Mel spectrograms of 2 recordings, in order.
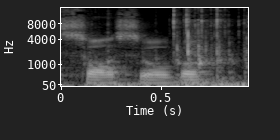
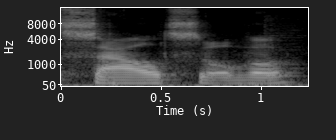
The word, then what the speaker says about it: Soul Silver: How could you not love heart gold and soul silver? Funnily enough, when I was a kid and couldn't fucking pronounce anything, I called it Sal Silver instead of Soul Silver.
